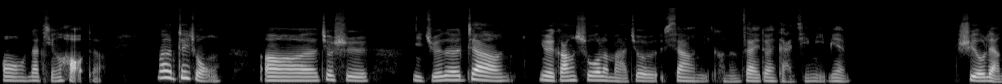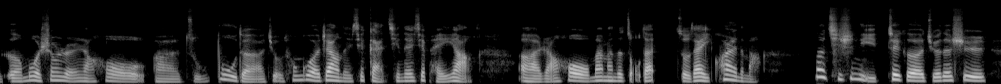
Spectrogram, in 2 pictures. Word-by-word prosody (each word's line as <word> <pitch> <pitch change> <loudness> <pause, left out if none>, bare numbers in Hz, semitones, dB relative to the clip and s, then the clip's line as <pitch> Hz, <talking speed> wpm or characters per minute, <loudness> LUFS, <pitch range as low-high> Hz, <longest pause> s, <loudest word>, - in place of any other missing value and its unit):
哦， 175 -2 -2
那 180 - 0
挺 165 +1 -7
好 - - +4
的。 - - -16 0.5
那 315 0 +5
这 300 +1 +2
种， 160 - -2 0.4
呃， 180 -1 +5
就 210 +3 0
是 180 -3 -2 0.4
你 185 -4 -7
觉 180 +4 -1
得 200 0 +3
这 230 +4 +3
样 175 -4 +6 0.3
因 210 - -2
为 180 - +5
刚 185 +2 +3
说 195 0 +1
了 185 - 0
嘛， 150 -3 -7
就 155 -1 -2
像 160 -4 -3
你 145 - -15
可 - - -19
能 135 +1 -14
在 160 +1 +1
一 - - -7
段 160 -1 -4
感 125 -3 -11
情 155 -1 -13
里 155 - -12
面 150 -2 -7 1.1
是 195 - -2
由 165 -2 +6
两 155 -7 +2
个 145 +2 -3
陌 185 +1 0
生 190 +3 -3
人， 150 -3 -3
然 145 -2 -6
后， 145 -6 -3
呃， 130 -2 -8
逐步 145 - -5
地 125 -5 -2
就 140 - -7
通 200 +8 -9
过 195 -5 +1
这 200 - +4
样 185 -3 +5
的 145 - -7
一 - - -10
些 185 +5 -5
感 - - -3
情 160 - -6
的 165 - -1
一 - - -4
些 190 - -3
培 130 -8 -5
养， 165 0 0 0.4
啊， 135 -2 +1
然 135 +3 -3
后 160 -4 +4
慢 180 +3 -1
慢 175 - -2
地 165 - -1
走 - - -7
在 160 +1 +1 0.2
走 155 - -2
在 180 +1 +5
一 165 - 0
块 220 +6 +1
的 155 - -8
嘛。 120 -1 -11 0.5
那 345 -2 +3
其 275 - -3
实 260 +3 -1
你 175 -12 -4
这 225 -2 +6
个 175 -4 +5
觉 165 +1 -1
得 185 +1 +1
是 180 -3 +2
170 Hz, 255 characters per minute, -22 LUFS, 150-185 Hz, 1.1 s, 样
